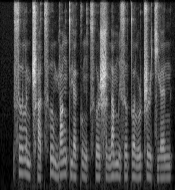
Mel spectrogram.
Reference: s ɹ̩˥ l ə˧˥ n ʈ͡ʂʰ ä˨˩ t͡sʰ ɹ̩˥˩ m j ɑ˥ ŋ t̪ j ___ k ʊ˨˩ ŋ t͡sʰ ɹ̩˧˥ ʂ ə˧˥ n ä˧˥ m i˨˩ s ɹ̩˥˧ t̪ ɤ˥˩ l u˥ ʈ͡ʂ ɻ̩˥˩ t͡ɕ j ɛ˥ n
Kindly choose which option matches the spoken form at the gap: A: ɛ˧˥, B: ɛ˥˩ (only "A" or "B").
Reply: A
